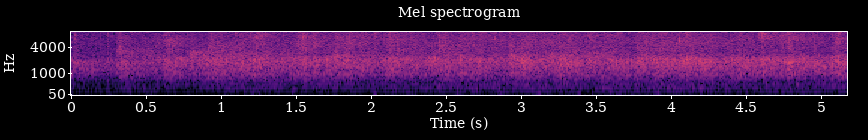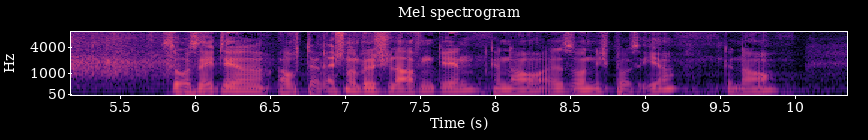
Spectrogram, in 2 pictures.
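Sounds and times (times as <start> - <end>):
audience applause: 0.0 - 6.1
speech: 5.8 - 10.0.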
